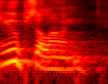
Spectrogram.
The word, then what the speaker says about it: upsilon: It's pronounced upsilon.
